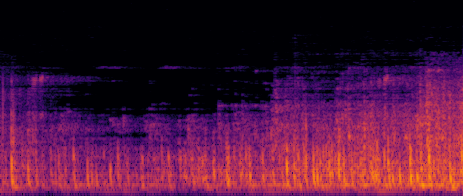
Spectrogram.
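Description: Hooves of powerful riding horses clip-clop in a steady, rapid rhythm, muffled and lo-fi, growing a little louder and denser toward the end, with no voices over them.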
